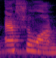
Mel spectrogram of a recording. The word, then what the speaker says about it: echelon: That's pronounced echelon, reduced row echelon form, okay?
